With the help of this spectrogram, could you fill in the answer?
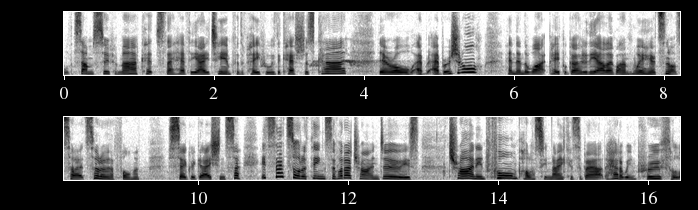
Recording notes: for a walk around the grounds of the Australian National University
